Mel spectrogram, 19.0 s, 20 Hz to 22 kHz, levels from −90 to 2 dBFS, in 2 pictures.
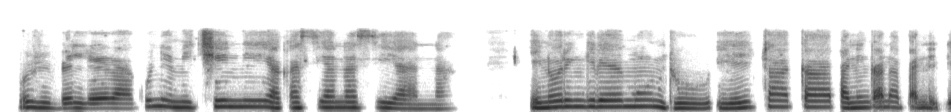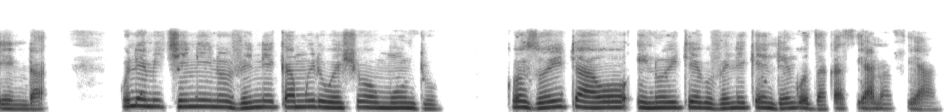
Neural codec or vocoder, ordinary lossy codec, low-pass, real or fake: none; Opus, 24 kbps; 7.2 kHz; real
